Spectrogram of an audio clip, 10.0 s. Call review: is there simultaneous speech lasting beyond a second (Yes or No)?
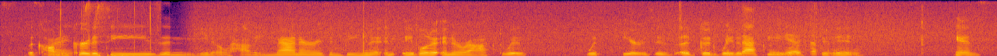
Yes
